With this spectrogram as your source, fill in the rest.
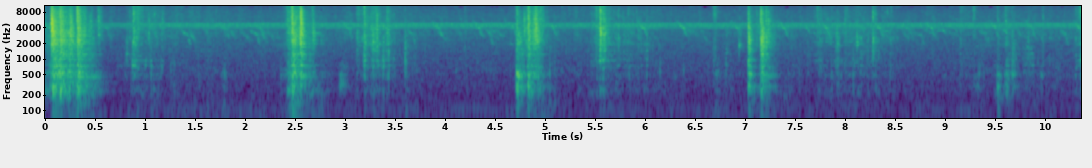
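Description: Hoes scrape and chop into dry soil in repeated strokes.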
